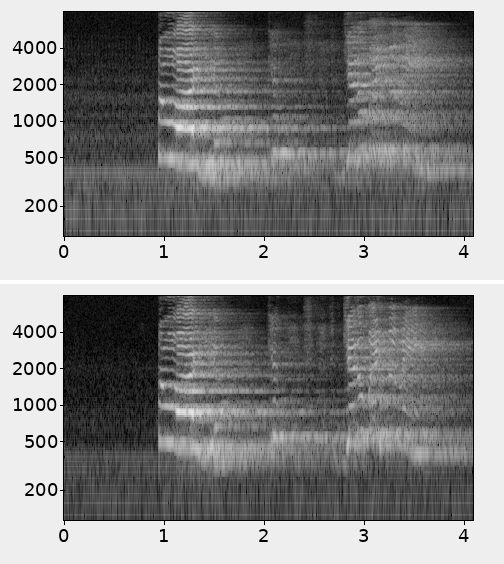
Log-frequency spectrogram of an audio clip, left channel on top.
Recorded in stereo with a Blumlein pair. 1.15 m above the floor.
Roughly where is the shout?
Ahead.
